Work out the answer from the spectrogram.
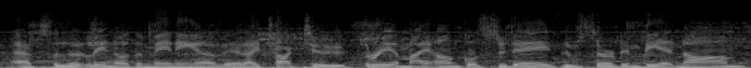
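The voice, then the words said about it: Noticeable accent. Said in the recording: “What kind of accent is this, though? ... Are you Spanish?”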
